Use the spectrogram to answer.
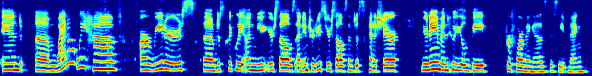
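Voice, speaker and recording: A woman hosting an online community event with an informal welcome, speaking in a somewhat halting way. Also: fairly high pitch. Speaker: host, assistant library director.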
